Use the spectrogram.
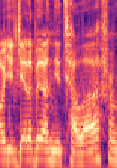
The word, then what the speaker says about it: Nutella: It's pronounced Nutella. It's not nut.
